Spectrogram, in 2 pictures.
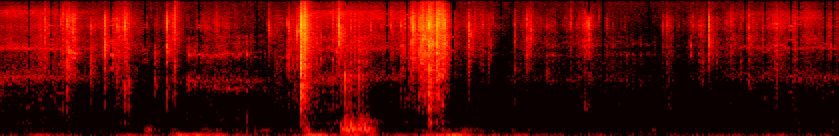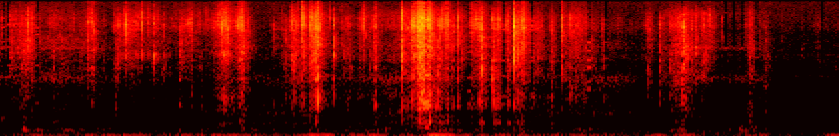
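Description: Foil wrapper of a baseball card pack being torn open and crinkled by hand, in a run of short crackling tears, loudest about two to three seconds in and again about nine and a half seconds in.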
